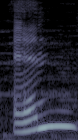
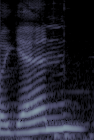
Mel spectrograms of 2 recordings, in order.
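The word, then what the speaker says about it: 円: then we got distracted, yen is the Japanese currency, and it's mostly pronounced as like en, but also yen. It's kind of weird because it is yen, but they write it out as n.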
